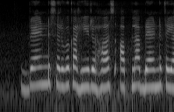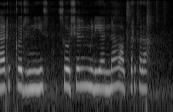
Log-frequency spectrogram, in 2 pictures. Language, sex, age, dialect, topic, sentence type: Marathi, female, 25-30, Northern Konkan, agriculture, statement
